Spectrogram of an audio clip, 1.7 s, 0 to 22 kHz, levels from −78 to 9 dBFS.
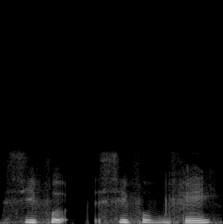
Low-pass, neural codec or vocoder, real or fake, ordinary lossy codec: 7.2 kHz; none; real; AAC, 32 kbps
